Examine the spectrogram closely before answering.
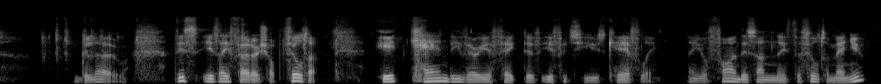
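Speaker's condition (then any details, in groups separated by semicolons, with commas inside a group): No condition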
